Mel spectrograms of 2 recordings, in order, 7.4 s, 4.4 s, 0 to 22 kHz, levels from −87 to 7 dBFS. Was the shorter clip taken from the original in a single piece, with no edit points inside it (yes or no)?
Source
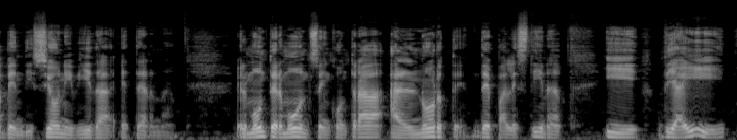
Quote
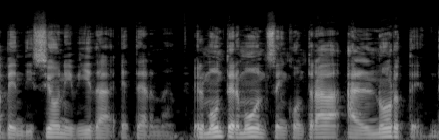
no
